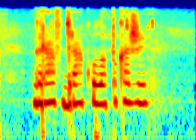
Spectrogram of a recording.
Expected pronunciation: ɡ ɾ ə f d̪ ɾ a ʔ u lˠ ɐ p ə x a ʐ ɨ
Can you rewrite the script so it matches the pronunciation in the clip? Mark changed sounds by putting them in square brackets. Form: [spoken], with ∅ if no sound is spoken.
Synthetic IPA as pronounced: ɡ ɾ [a] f d̪ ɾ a [k] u lˠ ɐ p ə [k] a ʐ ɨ

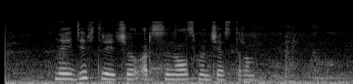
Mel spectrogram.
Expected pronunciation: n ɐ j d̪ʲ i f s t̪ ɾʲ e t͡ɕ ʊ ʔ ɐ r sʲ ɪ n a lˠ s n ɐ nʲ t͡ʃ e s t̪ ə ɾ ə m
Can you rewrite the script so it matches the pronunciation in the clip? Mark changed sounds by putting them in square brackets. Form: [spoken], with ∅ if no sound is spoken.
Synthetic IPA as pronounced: n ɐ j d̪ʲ i f s t̪ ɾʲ e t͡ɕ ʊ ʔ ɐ r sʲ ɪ n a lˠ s [m] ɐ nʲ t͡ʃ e s t̪ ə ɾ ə m

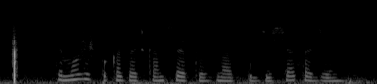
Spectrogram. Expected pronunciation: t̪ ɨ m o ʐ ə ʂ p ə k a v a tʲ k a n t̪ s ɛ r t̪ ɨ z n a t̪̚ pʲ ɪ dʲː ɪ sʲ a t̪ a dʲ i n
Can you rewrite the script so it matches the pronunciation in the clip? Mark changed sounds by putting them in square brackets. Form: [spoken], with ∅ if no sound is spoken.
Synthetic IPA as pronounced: t̪ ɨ m o ʐ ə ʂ p ə k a [z] a tʲ k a n t̪ s ɛ r t̪ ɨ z n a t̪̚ pʲ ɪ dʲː ɪ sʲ a t̪ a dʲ i n

